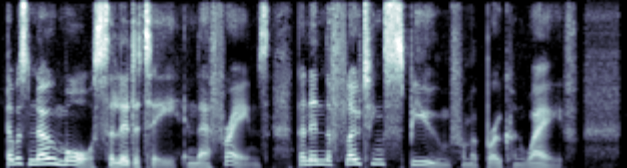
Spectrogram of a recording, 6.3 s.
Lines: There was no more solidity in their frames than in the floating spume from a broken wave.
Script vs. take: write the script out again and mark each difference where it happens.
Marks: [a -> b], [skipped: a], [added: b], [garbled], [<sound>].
There was no more solidity in their frames than in the floating spume from a broken wave.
